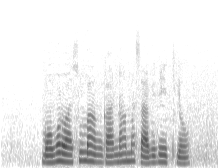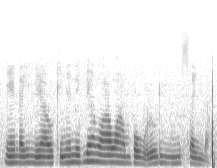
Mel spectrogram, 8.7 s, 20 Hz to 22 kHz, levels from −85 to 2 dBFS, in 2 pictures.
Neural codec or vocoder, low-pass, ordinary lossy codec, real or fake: codec, 44.1 kHz, 7.8 kbps, Pupu-Codec; none; none; fake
